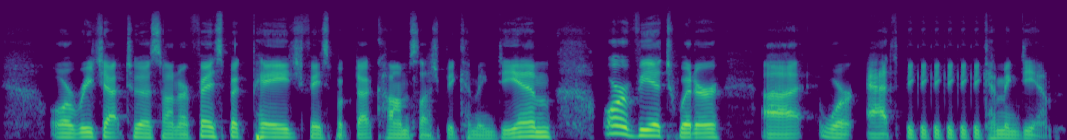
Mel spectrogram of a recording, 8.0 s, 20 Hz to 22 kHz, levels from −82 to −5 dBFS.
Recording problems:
audio stuttering; at 7 s

